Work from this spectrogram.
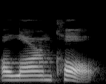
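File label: "alarm call", English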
